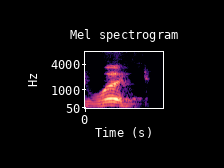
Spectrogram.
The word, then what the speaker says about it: would: to show you something in the words wood could and should the l is silent yeah it's not sound it's wood i'm joined in either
